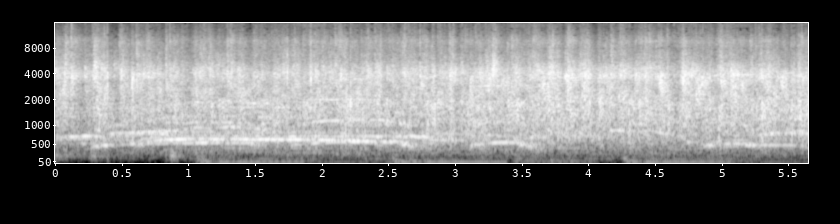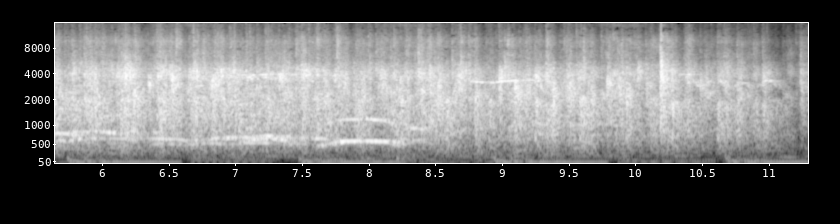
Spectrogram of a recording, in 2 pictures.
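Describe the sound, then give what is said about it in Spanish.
A large live audience of nearly 100 people at the Palacio de Benacazón in Toledo applauds steadily for about ten seconds, with scattered cheers and whoops rising above the dense clapping before it starts to fade at the end. “Oye, qué animados están, parece que hacen esto muy a menudo, ¿verdad?”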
